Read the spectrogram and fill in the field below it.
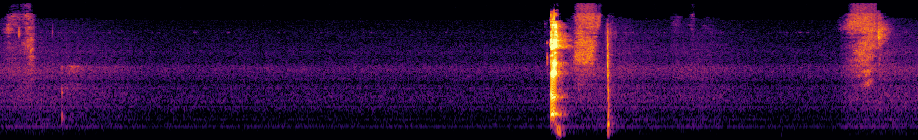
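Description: Quiet room with a few sharp, abrupt vocal catches spaced seconds apart; hiccups.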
